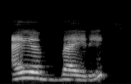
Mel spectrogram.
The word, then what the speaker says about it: Ayurvedic: Ayurvedic, is that right? Did I say it right? – Yes.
